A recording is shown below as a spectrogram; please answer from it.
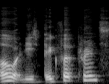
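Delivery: mock playful ribbing, teasing tone. Retelling how his wife teased him about the footprints: imitating teasing wife. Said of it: "she started teasing me right away".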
